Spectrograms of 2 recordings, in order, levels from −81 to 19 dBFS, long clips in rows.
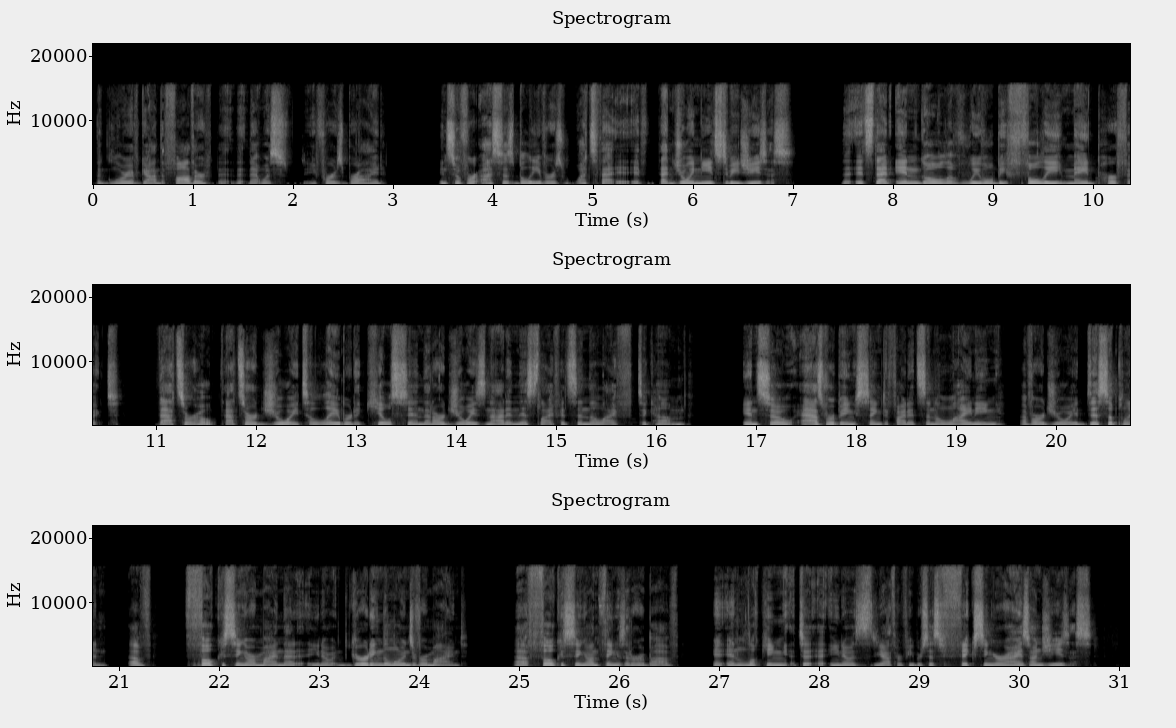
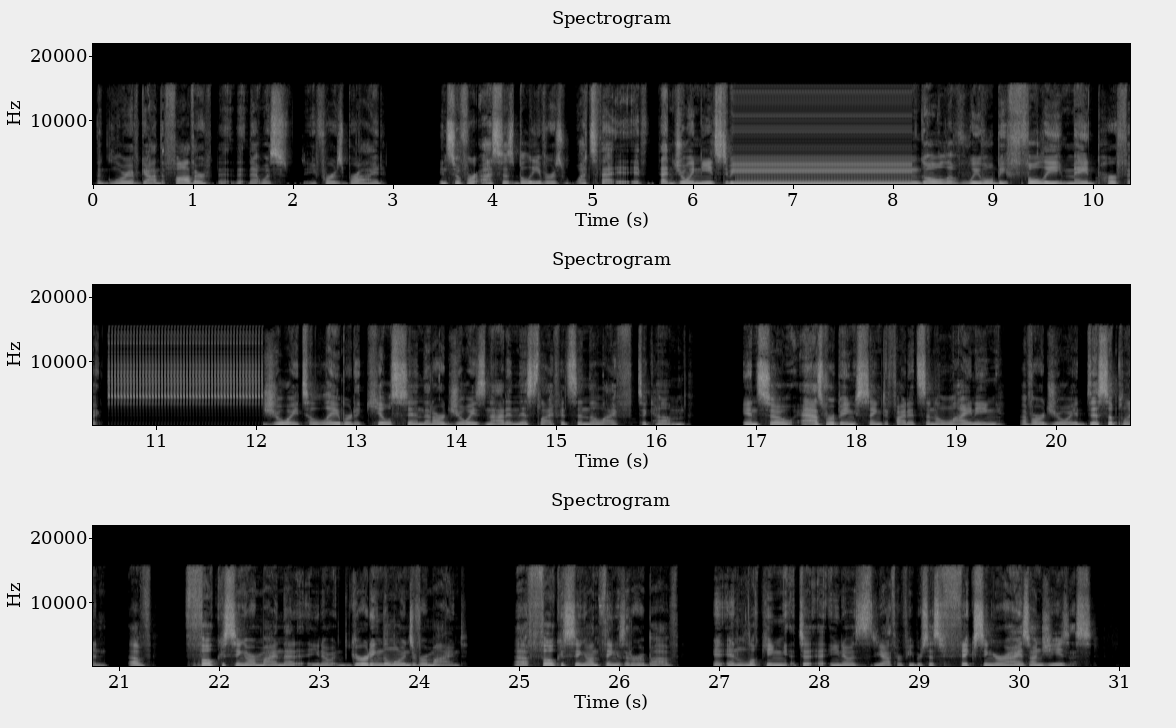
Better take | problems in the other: first | audio freezing; at 6.5 s for 2 s and at 11 s for 1.5 s

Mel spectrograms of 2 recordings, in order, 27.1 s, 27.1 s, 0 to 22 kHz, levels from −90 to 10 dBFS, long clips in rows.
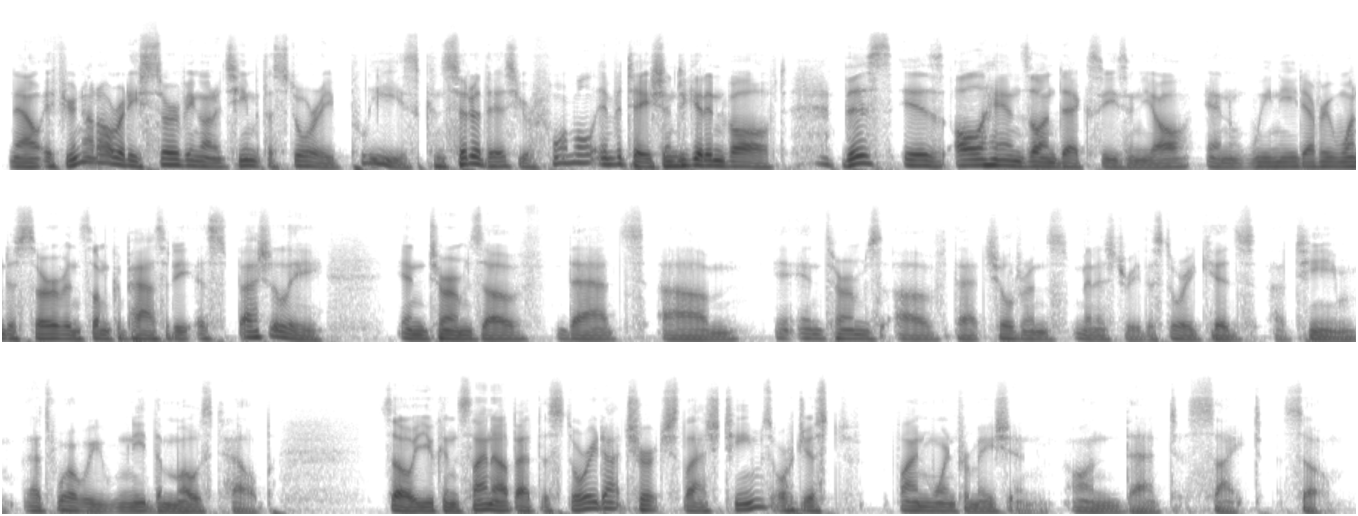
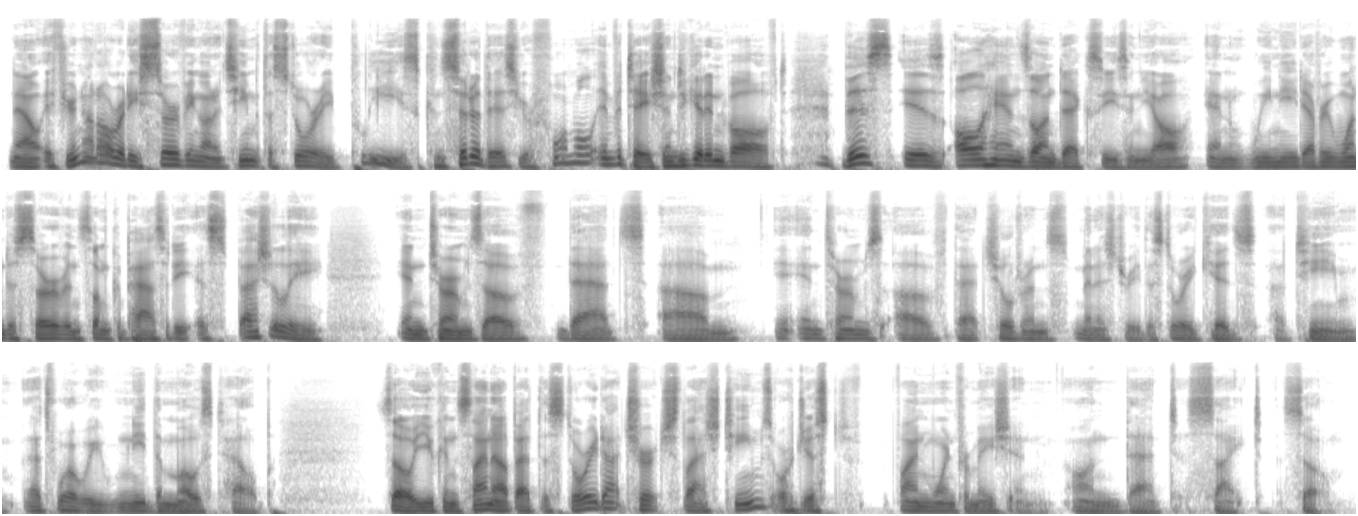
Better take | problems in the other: second | muffled; very; fading above 2.5 kHz

